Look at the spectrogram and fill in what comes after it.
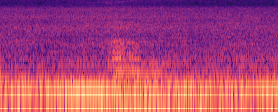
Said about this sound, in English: school bus number one leaves for the morning, and school bus number two comes in. So y'all might hear that.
